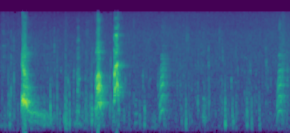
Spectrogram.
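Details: Several hungry dogs eating and fighting over food give sharp, harsh barks and yelps, loud bursts near the start and at one and a half seconds, then fainter barks amid clicking and chewing noises.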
